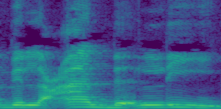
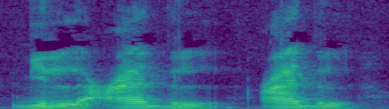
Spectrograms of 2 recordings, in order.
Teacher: Huruf dalnya pantulkan dulu, baru ditambah huruf lamnya. Bil adl, seperti itu.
